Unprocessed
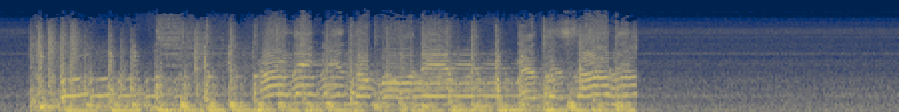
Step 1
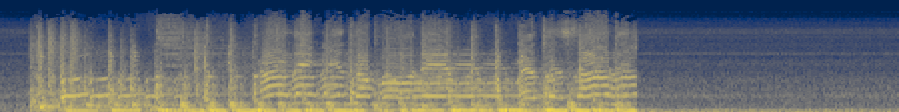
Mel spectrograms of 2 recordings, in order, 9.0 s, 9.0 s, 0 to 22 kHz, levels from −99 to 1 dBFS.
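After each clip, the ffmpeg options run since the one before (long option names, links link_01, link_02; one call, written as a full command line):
ffmpeg -i in.wav -af "asubboost=boost=10:cutoff=59,volume=1dB" out.wav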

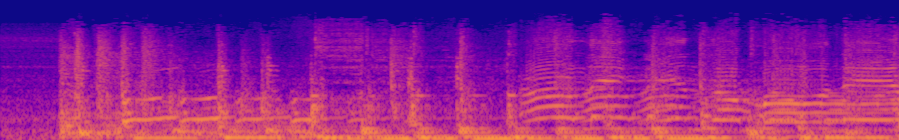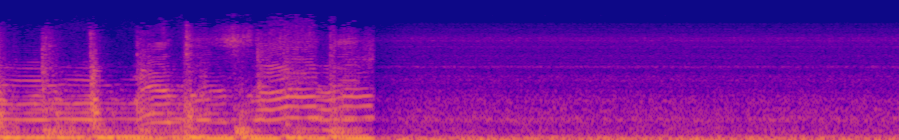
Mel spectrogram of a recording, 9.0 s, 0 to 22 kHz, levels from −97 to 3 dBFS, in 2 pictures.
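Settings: ffmpeg -i in.wav -af "acompressor=threshold=-21dB:ratio=6,volume=-3dB" out.wav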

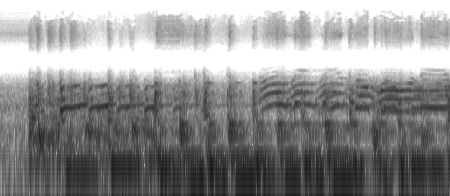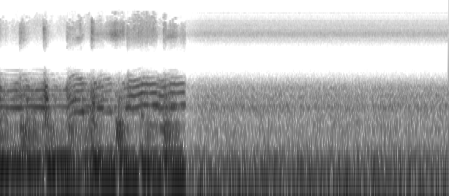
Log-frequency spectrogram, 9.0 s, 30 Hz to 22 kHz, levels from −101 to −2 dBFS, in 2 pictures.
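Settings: ffmpeg -i in.wav -af "asuperstop=centerf=2900:order=8:qfactor=0.5,volume=3dB" out.wav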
